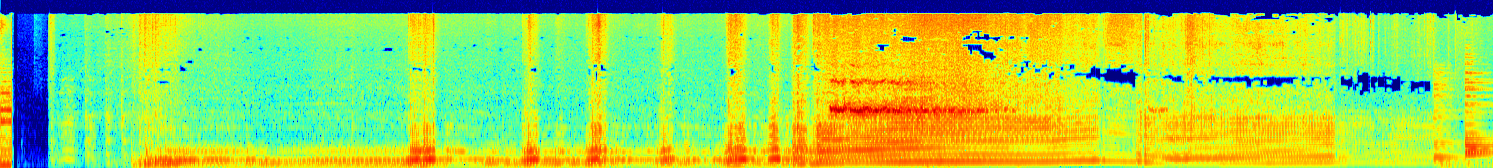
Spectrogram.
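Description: A Ford saloon car's engine catches about a second in and idles. It is blipped several times in quick succession, then given a longer rev that rises and falls, dips, and picks up again before settling.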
